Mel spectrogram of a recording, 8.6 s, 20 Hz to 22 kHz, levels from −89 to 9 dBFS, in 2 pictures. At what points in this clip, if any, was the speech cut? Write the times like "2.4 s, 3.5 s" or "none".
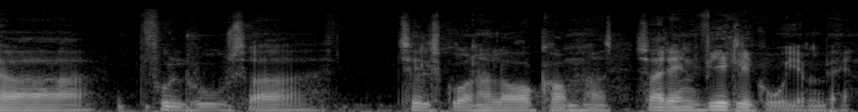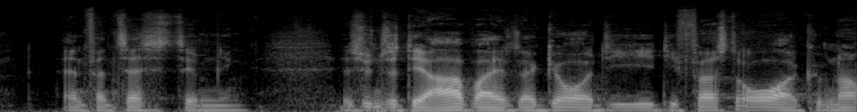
3.1 s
